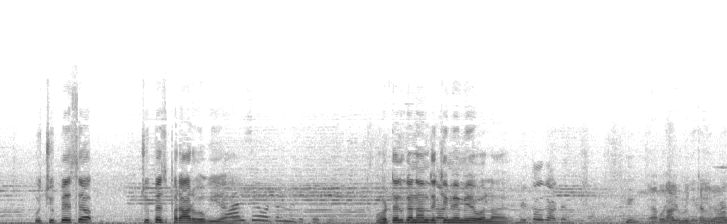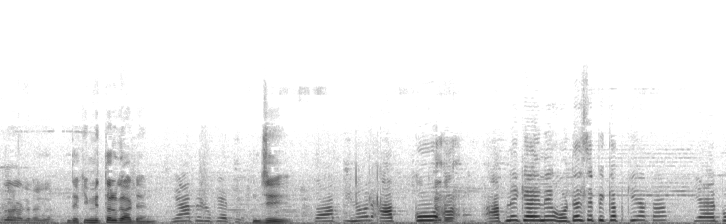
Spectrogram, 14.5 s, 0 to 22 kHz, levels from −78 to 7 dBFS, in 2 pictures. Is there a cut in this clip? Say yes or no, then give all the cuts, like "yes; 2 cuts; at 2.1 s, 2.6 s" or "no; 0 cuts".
no; 0 cuts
